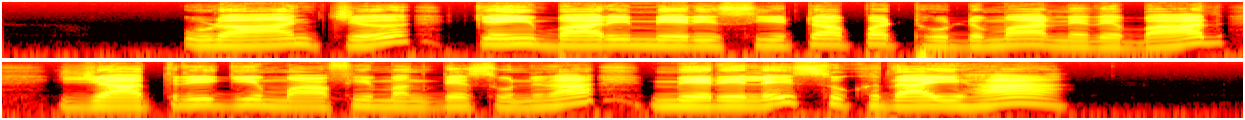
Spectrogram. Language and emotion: Dogri, happy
